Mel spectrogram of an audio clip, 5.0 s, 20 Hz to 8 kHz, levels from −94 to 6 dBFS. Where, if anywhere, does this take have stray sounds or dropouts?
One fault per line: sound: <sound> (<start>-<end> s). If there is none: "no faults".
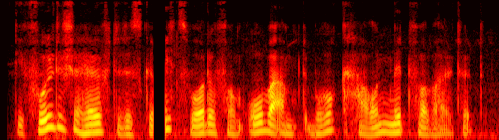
sound: dropout (1.5-1.7 s)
